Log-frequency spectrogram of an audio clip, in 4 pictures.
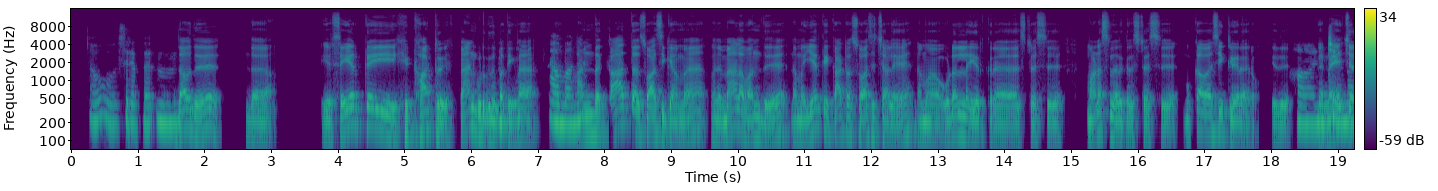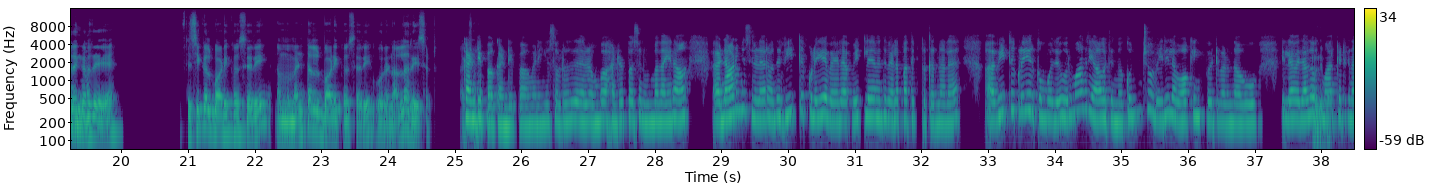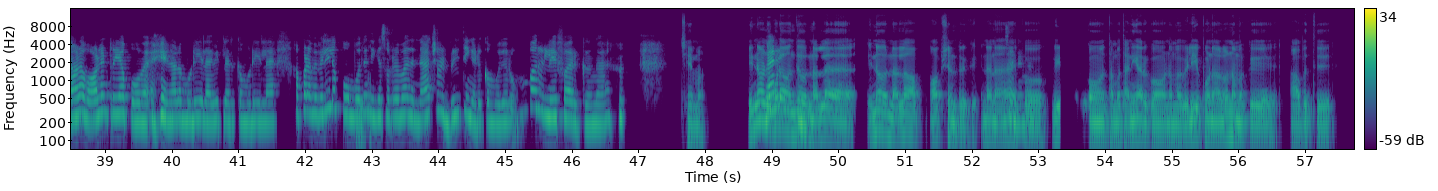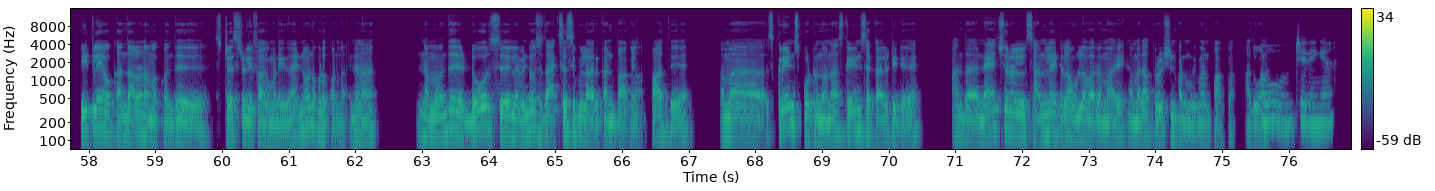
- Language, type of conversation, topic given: Tamil, podcast, சிறிய இடைவெளிகளை தினசரியில் பயன்படுத்தி மனதை மீண்டும் சீரமைப்பது எப்படி?
- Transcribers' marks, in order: other background noise; chuckle; in English: "ஸ்ட்ரெஸ்ஸு"; in English: "ஸ்ட்ரெஸ்ஸு"; in English: "ஃபிசிக்கல் பாடிக்கும்"; in English: "மெண்டல் பாடிக்கும்"; in English: "ரீசெட், ஆக்சுவல்லா"; "வந்தாவோ" said as "வருந்தாவோ"; in English: "வாலண்டரியா"; chuckle; in English: "நேச்சுரல் ப்ரீத்திங்"; in English: "ரிலீஃப்பா"; chuckle; drawn out: "நல்ல"; "நம்ம" said as "தம்ம"; in English: "ஸ்ட்ரெஸ் ரிலீஃப்"; in English: "ஆக்சஸிபிளா"; drawn out: "நம்ம"; in English: "நேச்சுரல் சன்லைட்டெல்லாம்"; in English: "புரொவிஷன்"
